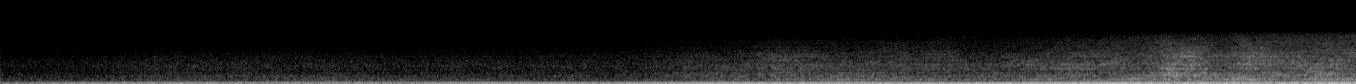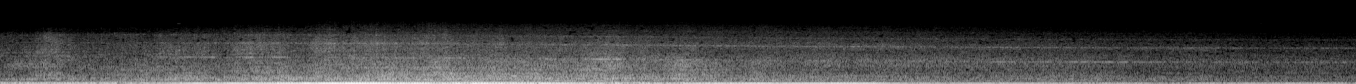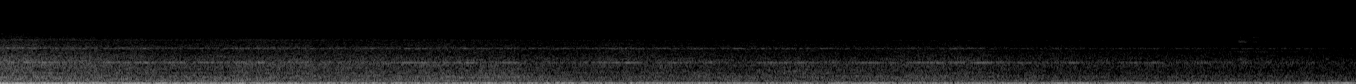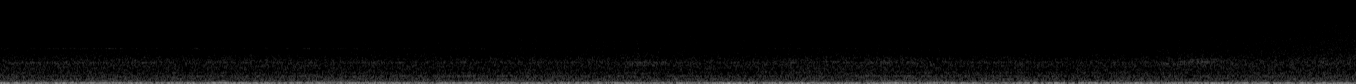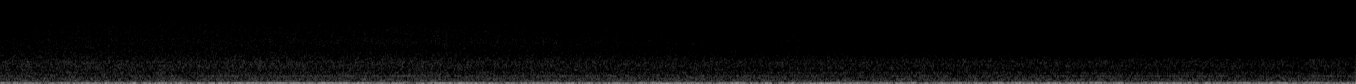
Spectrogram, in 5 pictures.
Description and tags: A helicopter flying over. Primo EM172 microphones into R-09HR recorder.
